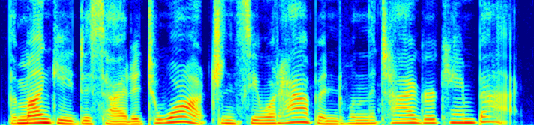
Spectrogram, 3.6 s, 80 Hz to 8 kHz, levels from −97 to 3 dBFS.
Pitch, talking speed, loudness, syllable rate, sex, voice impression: 225 Hz, 235 wpm, -18 LUFS, 5.9 syllables/s, female, feminine, adult-like, tensed, powerful, bright, slightly soft, slightly raspy, intellectual, friendly, elegant, lively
